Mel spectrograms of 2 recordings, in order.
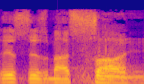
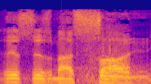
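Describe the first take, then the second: First: It is said in a very deep voice. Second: It is said in a very deep voice.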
